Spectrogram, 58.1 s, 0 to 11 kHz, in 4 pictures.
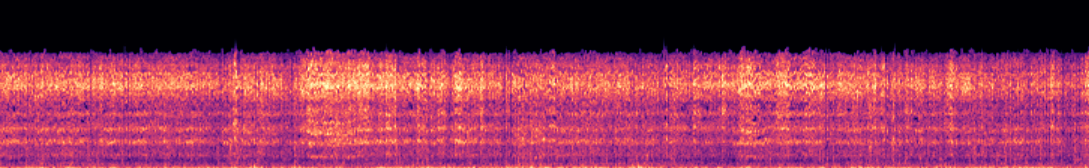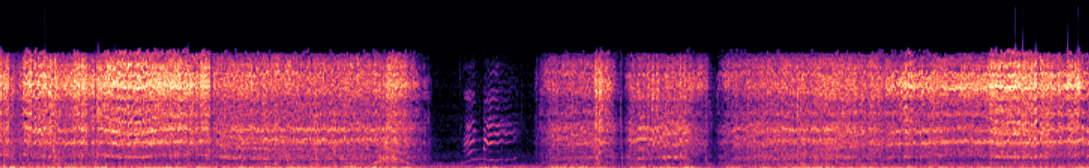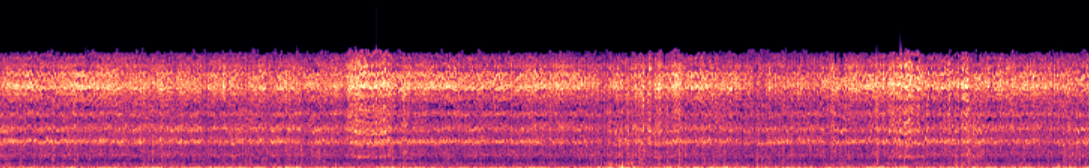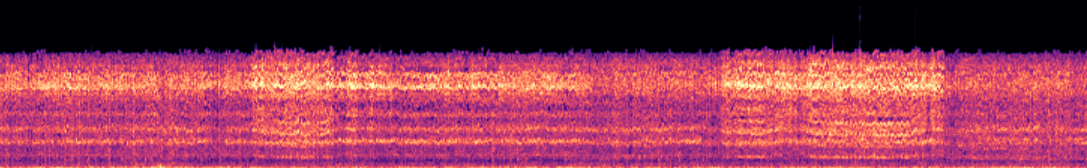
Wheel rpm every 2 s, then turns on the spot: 230, 230, 230, 230, 230, 230, 230, 230, 220, 150, 30, 100, 170, 220, 230, 240, 230, 230, 230, 230, 220, 230, 230, 220, 230, 230, 220, 220, 200.
none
